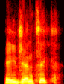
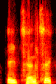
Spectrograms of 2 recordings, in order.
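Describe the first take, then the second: First: The middle consonant is a 'j' sound. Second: The middle consonant is a 't' sound. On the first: The speaker calls it right. "Agentic, not atentic" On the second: The speaker calls it wrong. "not atentic"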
